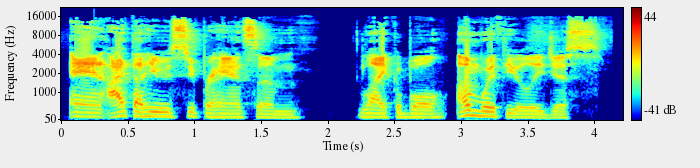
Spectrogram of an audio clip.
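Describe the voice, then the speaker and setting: A woman's voice: very deep voice, moderate pace. A woman co-hosting a casual podcast, gushing and rambling as she chats. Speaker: podcast co-host. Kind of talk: casual chat.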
